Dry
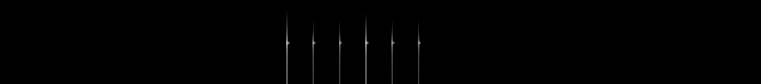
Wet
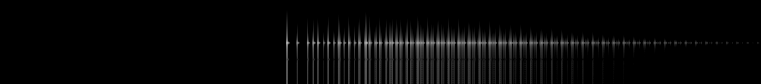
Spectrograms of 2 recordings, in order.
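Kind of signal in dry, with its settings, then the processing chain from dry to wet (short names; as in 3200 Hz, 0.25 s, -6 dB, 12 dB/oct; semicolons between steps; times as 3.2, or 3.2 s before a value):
metronome 228 bpm, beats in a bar 3, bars 2, 2690 Hz, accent 9 dB -6.5 dBFS
notch 1200 Hz, Q 16; on a send: swelling echo 0.103 s, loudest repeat 5, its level -6.5 dB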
